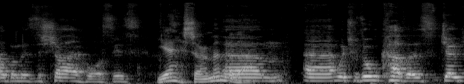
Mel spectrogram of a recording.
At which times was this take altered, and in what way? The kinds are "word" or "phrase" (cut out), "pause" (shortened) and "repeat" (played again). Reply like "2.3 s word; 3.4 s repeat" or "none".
1.5 s pause; 2.9 s pause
